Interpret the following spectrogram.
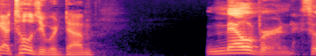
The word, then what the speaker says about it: Melbourne: Melbourne is pronounced Melbourne instead of Melbourne.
